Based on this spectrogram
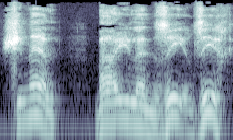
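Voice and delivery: lightly voiced German woman, urgent; a touch of a thin female voice; frail woman's voice. A narrator's reading. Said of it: "cılız bir kadın sesi konuşana kadar".

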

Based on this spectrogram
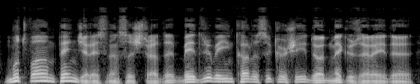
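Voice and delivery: ordinary delivery, nothing marked

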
